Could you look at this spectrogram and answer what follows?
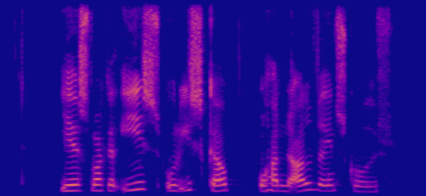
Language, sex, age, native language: Icelandic, female, 20-29, Icelandic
